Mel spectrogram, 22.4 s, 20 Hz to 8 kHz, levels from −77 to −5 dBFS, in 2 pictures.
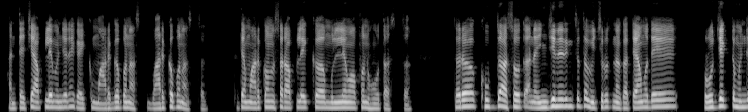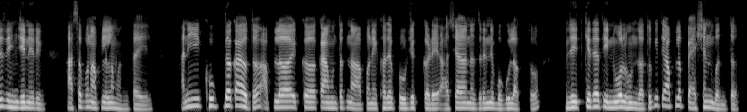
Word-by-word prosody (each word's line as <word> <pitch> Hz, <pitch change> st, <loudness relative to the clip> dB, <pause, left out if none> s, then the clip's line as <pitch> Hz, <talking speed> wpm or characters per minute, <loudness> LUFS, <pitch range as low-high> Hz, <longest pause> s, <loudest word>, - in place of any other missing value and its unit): आणि 130 Hz, 0 st, -5 dB
त्याचे 145 Hz, +3 st, +1 dB
आपले, 160 Hz, +2 st, +2 dB
म्हणजे 155 Hz, 0 st, -1 dB
नाही 170 Hz, +1 st, -3 dB
का, 145 Hz, -, -1 dB
एक 130 Hz, +3 st, -5 dB
मार्ग 130 Hz, +1 st, -2 dB
पण 150 Hz, -1 st, +1 dB
अस 125 Hz, -, -5 dB, 0.2 s
मार्क 130 Hz, +4 st, -2 dB
पण 160 Hz, -2 st, 0 dB
असतात. 110 Hz, -2 st, -11 dB, 0.5 s
तर -, -, -17 dB
त्या 155 Hz, -, +2 dB
मार्कानुसार 150 Hz, +2 st, -1 dB
आपलं 150 Hz, +2 st, 0 dB
एक 150 Hz, +1 st, -4 dB
अ, 150 Hz, -1 st, +4 dB
मूल्यमापन 145 Hz, 0 st, +1 dB
होत 125 Hz, -1 st, -5 dB
असतं, 110 Hz, -1 st, -10 dB, 0.7 s
तर 160 Hz, +1 st, +3 dB
अ, 180 Hz, +1 st, +6 dB
खूपदा 175 Hz, 0 st, +1 dB
असं 165 Hz, +1 st, +3 dB
होतं. 165 Hz, -1 st, +1 dB
आणि 145 Hz, -1 st, +1 dB
इंजिनिअरिंगचं 180 Hz, +4 st, +3 dB
तर -, -, +3 dB
विचारूच 160 Hz, +1 st, -1 dB
नका, 140 Hz, -2 st, 0 dB
त्यामध्ये 165 Hz, +4 st, +3 dB, 0.4 s
प्रोजेक्ट 175 Hz, +5 st, +3 dB
म्हणजेच 170 Hz, +1 st, 0 dB
इंजिनिअरिंग, 145 Hz, -5 st, +1 dB, 0.4 s
असं 130 Hz, +6 st, -2 dB
पण 160 Hz, 0 st, -4 dB
आपल्याला 140 Hz, 0 st, +1 dB
म्हणता 115 Hz, -3 st, -6 dB
येईल. 110 Hz, 0 st, -5 dB, 0.5 s
आणि 185 Hz, +7 st, 0 dB
खूपदा 195 Hz, +1 st, +1 dB
काय 195 Hz, -1 st, +3 dB
होतं, 155 Hz, -1 st, +2 dB
आपलं 155 Hz, 0 st, +2 dB
एक 155 Hz, 0 st, -3 dB
अ, 145 Hz, -1 st, +3 dB
काय 145 Hz, -1 st, +5 dB
म्हणतात 140 Hz, +1 st, -3 dB
ना, 130 Hz, -5 st, 0 dB
आपण 120 Hz, +2 st, -4 dB
एखाद्या 140 Hz, +2 st, -1 dB
प्रोजेक्टकडे 130 Hz, -2 st, -1 dB
अशा 130 Hz, +3 st, 0 dB
नजरेने 135 Hz, +1 st, -1 dB
बघू 125 Hz, +2 st, -3 dB
लागतो, 120 Hz, 0 st, -5 dB
म्हणजे 150 Hz, 0 st, -3 dB
इतके, 150 Hz, +3 st, +1 dB
त्यात 170 Hz, 0 st, +2 dB
इन्वॉल्व 150 Hz, 0 st, +3 dB
होऊन 140 Hz, -2 st, 0 dB
जातो 125 Hz, +3 st, -2 dB
की 205 Hz, -, -5 dB
ते, -, -, 0 dB
आपलं 190 Hz, +2 st, -1 dB
पॅशन 150 Hz, +2 st, -1 dB
बनतं, 115 Hz, -2 st, -5 dB
145 Hz, 185 wpm, -24 LUFS, 130-160 Hz, 0.7 s, अ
